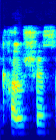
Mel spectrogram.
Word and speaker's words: Kocsis: Well, I mean, if you Google me, Vennie Kocsis, and my name is spelled V-E-N-N-I-E, K-O-C-S-I-S, it should bring you straight to my website.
